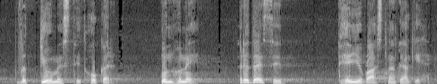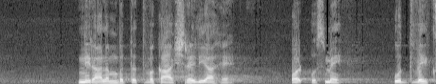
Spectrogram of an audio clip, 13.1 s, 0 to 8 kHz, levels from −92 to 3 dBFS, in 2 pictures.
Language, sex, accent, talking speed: Hindi, male, native, 90 wpm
